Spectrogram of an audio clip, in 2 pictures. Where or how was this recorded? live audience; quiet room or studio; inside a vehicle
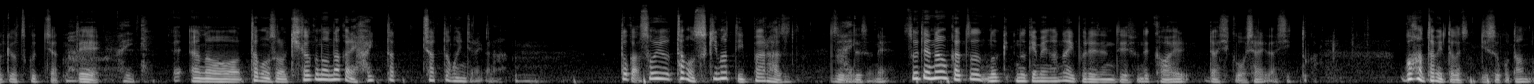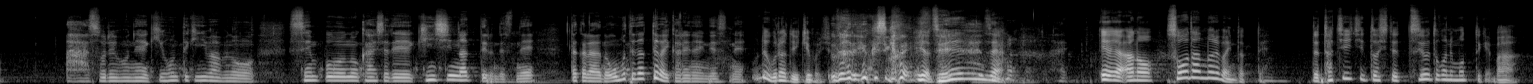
live audience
